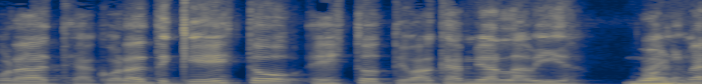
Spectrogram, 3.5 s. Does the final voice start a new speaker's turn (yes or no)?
yes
